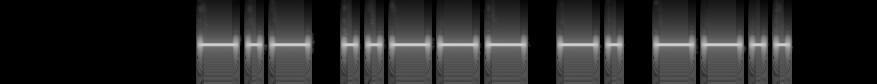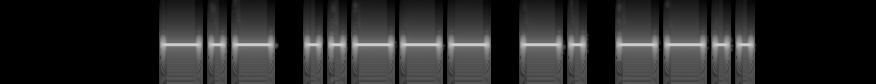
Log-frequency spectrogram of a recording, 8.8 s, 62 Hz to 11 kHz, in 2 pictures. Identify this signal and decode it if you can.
Morse code, heard as a keyed tone, about 20 wpm, 700 Hz. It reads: K2NZ K2NZ
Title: USA Call Signs - 4 Characters - Repeated 3x - 20wpm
